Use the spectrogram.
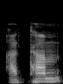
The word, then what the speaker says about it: ATAM: 평가 방법은 우리 시물수경으로 외우는 시나리오 기반, ATAM, ATAM, SAAM, 아탐, 쌈이라고 읽죠.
